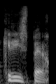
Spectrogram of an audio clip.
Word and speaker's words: CRISPR: Y, entonces se suele pronunciar como si hubiera una E entre la P y la R, CRISPR. – Ah, CRISPR, jolín, pues anda que yo, poco lista ha estado.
